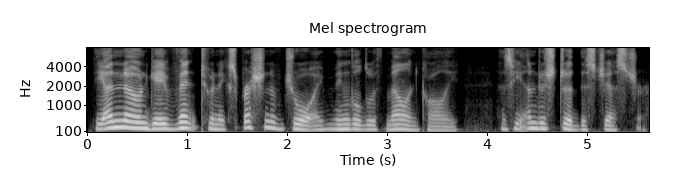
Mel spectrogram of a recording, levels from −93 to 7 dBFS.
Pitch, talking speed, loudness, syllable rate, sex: 170 Hz, 180 wpm, -18 LUFS, 5.5 syllables/s, female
